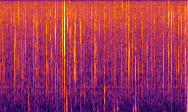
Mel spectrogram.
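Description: Rain falls on a rainy day in the Yellowstone backcountry, a faint, steady patter with scattered individual drops tapping nearby surfaces.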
